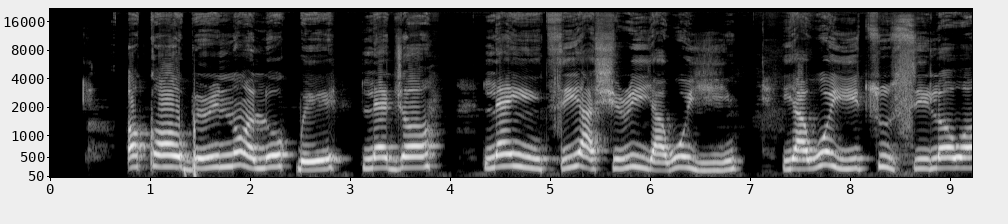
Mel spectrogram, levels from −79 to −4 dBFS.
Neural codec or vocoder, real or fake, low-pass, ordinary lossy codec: none; real; none; none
